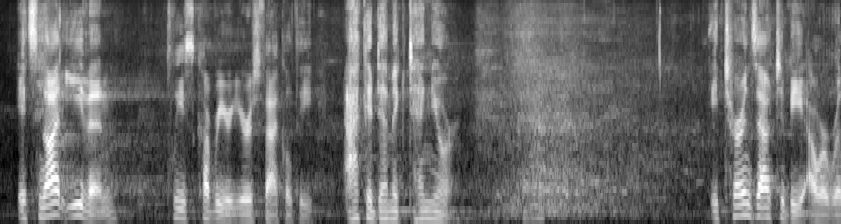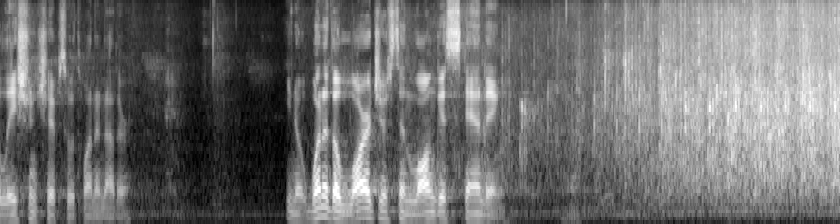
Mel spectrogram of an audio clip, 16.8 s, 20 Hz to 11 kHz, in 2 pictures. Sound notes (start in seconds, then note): 4.8 audience laughs; 13.0 audience clapping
